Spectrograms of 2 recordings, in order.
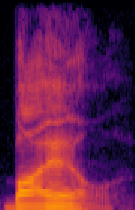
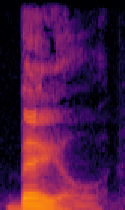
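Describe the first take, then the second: First: "Baal" said slowly as two syllables, "BY-el". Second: "Baal" said as one syllable, like "bale". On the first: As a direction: draw "Baal" out into "BY-el". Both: Shown as a demonstration. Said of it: "coming across these words".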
